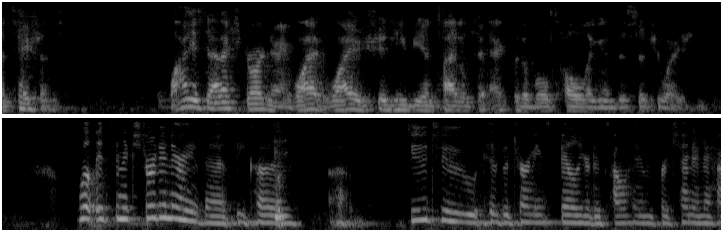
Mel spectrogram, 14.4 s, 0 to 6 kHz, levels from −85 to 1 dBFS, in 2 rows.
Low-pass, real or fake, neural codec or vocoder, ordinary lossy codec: 5.4 kHz; fake; codec, 44.1 kHz, 7.8 kbps, DAC; Opus, 24 kbps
